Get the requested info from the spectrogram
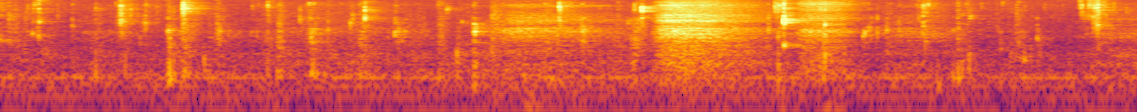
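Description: Quiet eating sounds: people chewing fried chicken, with many small wet mouth clicks and smacks. A brief hiss comes about three and a half seconds in.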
